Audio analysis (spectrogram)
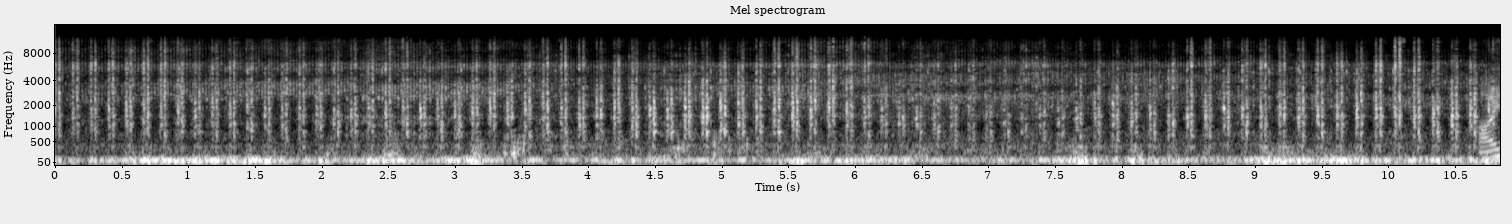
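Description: Antique John Deere tractor engine running steadily at a plow day, its exhaust popping rhythmically through a chrome stack in a fast, even putt-putt with a deep low throb, loud and continuous throughout.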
